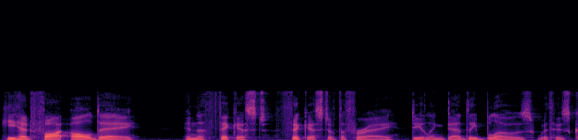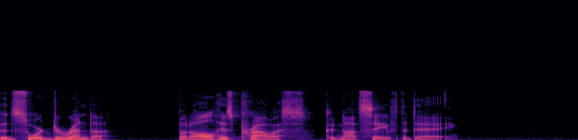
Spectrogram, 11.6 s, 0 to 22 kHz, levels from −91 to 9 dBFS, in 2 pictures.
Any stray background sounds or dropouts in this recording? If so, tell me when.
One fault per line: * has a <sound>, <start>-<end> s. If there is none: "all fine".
all fine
